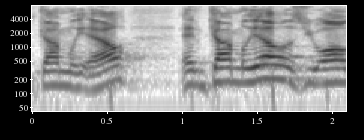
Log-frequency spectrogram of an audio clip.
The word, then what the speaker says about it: Gamliel: So a precedent a precedent which gaml you probably thought it was pronounced gamaliel. Uh the correct Hebrew pronunciation is Gamliel.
